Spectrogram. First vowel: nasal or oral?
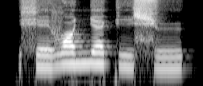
oral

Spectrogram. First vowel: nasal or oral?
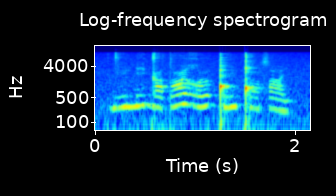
nasal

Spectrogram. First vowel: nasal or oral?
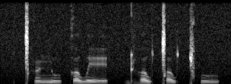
nasal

